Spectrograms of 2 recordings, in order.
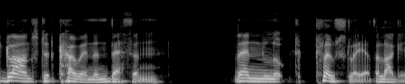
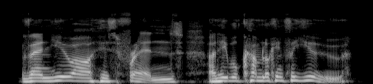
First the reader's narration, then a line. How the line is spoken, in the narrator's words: said Herenna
